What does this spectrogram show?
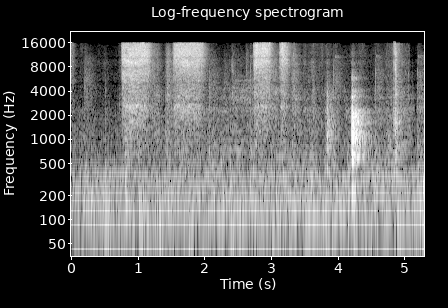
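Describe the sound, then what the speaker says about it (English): Hairspray hisses from an aerosol can onto a finished Dutch braid in several short, soft bursts separated by pauses, with a light tap or clink near the end. "I'll use a little hairspray."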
